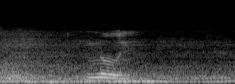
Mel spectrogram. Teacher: اور ایک اور بات کہ نون جو ہے اس کی آواز ناک میں بھی جاتی ہے، یعنی یہ حرف جو ہے یہ صرف اور صرف منہ سے ہی نہیں بلکہ ناک سے بھی ادا ہوتا ہے۔ زبان ہماری انیاب اور ثنایا علیہ کے درمیان میں ٹچ کرتی ہے، جبکہ جو ہمارے منہ سے جو ہوا خارج ہوتی ہے وہ ہوا منہ سے بھی اور ناک سے بھی خارج ہوتی ہے، ٹھیک ہے۔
